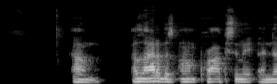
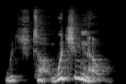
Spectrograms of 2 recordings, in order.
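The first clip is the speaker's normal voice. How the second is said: challenging classmate; 7 semitones higher than usual. Retold or imitated. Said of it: "the kid was like".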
